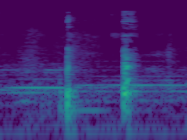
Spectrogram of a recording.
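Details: A pet hyacinth macaw playing with a child barks like a dog: two short, harsh barks about half a second apart, over steady background music.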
